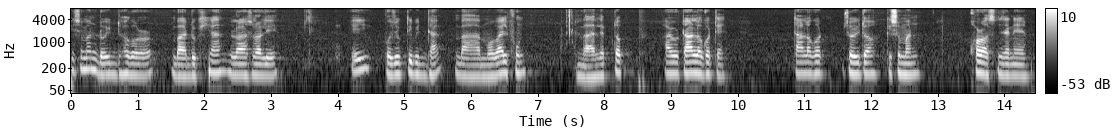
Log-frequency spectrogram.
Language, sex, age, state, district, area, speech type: Assamese, male, 18-30, Assam, Lakhimpur, rural, spontaneous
